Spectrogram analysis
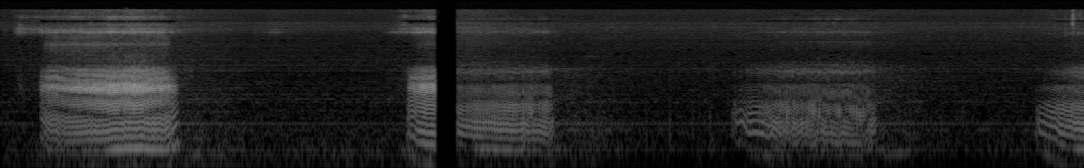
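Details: Dog snoring while lying on its owner: slow, rhythmic rumbling snores, each lasting a second or two, in a quiet room.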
